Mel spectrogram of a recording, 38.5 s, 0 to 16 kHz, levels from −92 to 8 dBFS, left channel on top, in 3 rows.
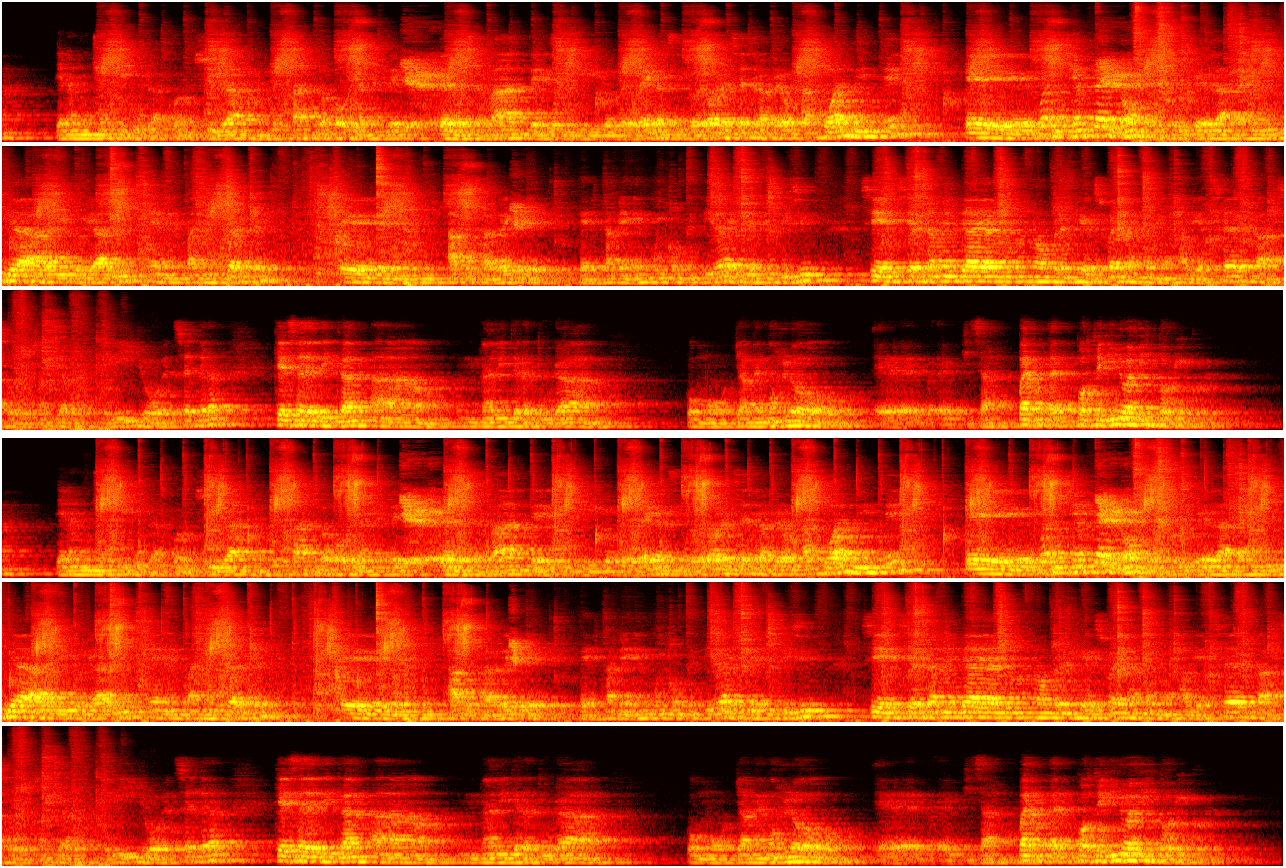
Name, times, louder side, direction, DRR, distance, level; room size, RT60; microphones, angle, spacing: voice 1, 0.5-4.0 4.4-9.1 9.6-15.5 16.2-21.0 21.4-27.8 28.4-31.6 32.5-34.1 34.4-37.7, equal, 50° left, -4 dB, 0.7 m, -21 dB
sound 1, 0.8-18.0, right 4 dB, 80° right, 0.4 m, -28 dB
sound 2, 10.0-27.2, equal, 10° right, 0.6 m, -34 dB
2.3 x 2.0 x 3.6 m, 1.4 s
head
